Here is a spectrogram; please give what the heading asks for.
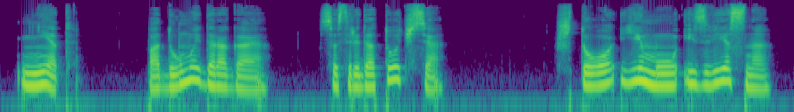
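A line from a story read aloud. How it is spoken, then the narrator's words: Slow, emphatic. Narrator (Russian): Медленно с нажимом произносит Марк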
